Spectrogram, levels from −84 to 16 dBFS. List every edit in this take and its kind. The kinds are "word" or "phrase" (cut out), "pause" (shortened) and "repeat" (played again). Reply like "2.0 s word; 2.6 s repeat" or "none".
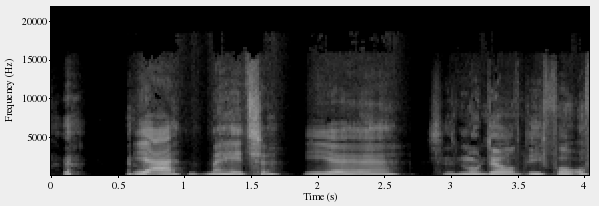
1.2 s word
